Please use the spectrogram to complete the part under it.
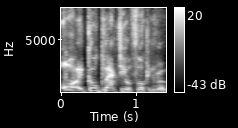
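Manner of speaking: big dwarf voice, high, angry shout. Voicing a big dwarf ordering a kobold away: dwarf yelling. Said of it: "the big dwarf guy just yells".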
